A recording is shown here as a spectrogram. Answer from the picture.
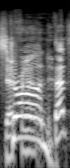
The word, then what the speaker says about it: Strachan: It's the way that I remember it is it's like how the word draft is spelled in Europe, like draught. – Yeah. – That's how I think of Strawn.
